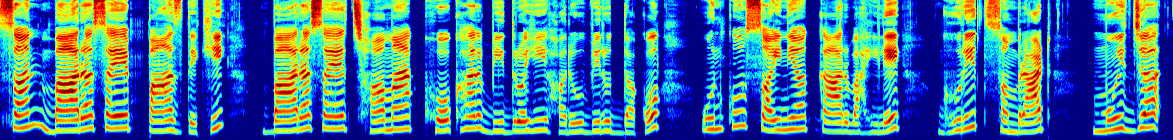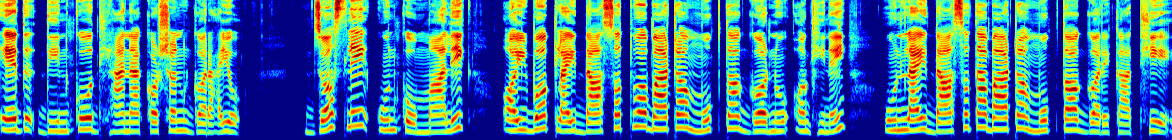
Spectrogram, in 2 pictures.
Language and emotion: Nepali, neutral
